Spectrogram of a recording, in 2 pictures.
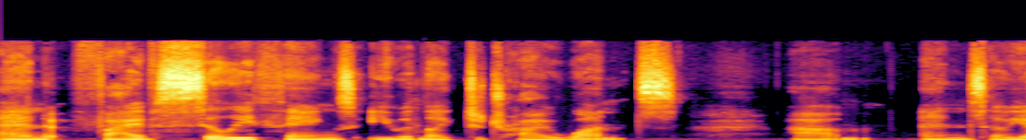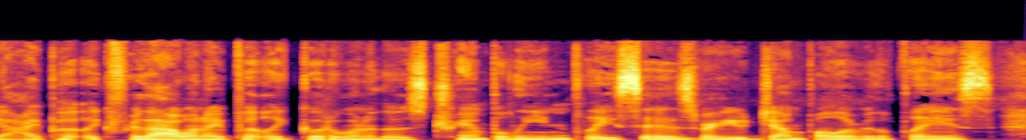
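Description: Speaking at a fairly slow pace, a woman has a fairly low pitch, a dark, mellow tone, a somewhat breathy quality and ordinary pitch variation. The very clean recording has a silent background and a dry, close sound with no echo. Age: 20s. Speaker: podcast host. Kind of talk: casual chat.

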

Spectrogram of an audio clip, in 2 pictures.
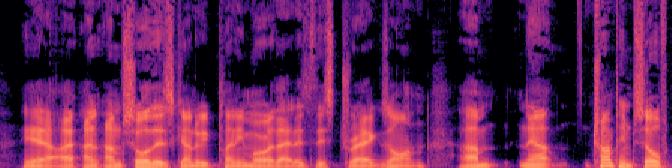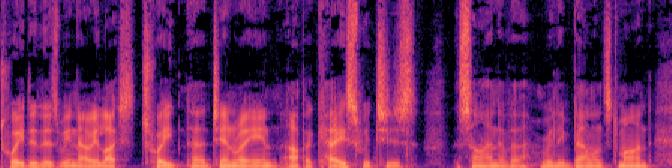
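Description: A man speaks with an Australian accent at a fairly quick pace and ordinary pitch variation. The recording is very clean, with a silent background. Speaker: podcast host. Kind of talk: interview discussion.

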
